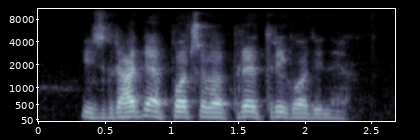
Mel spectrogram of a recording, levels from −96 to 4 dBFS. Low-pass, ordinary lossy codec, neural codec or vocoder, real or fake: 9.9 kHz; Opus, 16 kbps; none; real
